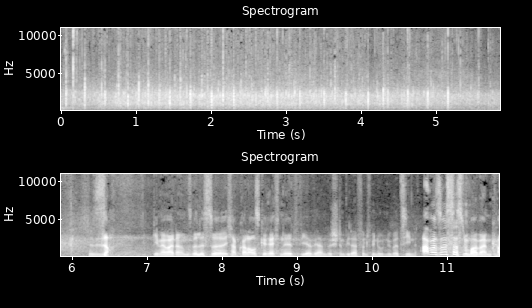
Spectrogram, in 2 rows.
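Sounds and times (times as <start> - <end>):
audience applause: 0.0 - 6.3
speech: 6.2 - 11.6.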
